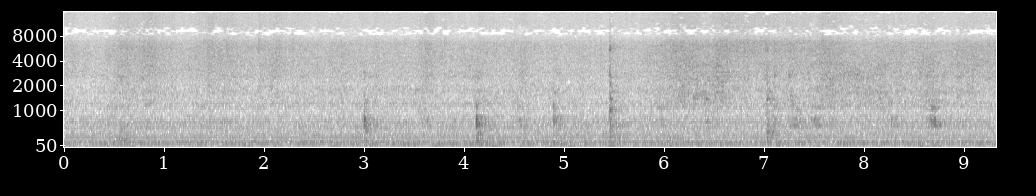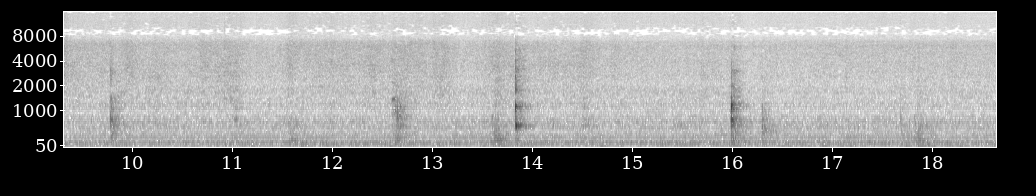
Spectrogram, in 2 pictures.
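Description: Minced mutton and chopped onions sizzling steadily in a non-stick frying pan while a plastic spatula stirs and breaks up the mince, with scattered scrapes and taps of the spatula on the pan and a couple of louder knocks in the last third.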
